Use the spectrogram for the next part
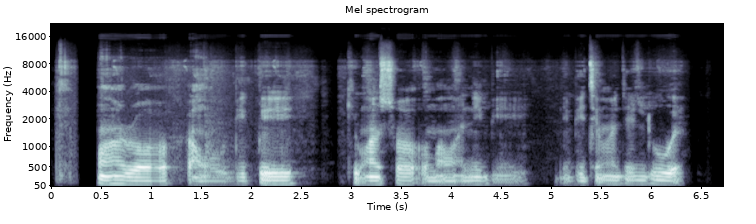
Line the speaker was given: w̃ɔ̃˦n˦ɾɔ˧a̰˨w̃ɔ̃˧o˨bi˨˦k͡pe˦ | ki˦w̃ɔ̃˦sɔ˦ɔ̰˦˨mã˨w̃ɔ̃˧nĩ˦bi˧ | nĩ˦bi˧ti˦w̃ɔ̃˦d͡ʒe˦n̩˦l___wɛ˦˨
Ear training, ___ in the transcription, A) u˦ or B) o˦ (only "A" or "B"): A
